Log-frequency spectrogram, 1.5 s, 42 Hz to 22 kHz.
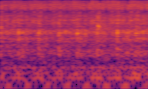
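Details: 2015 Range Rover Sport after an engine replacement with a persistent cylinder 5 misfire: a low, uneven idle stumbling in an irregular beat. Compression loss was found, and a teardown confirmed a burnt valve.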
